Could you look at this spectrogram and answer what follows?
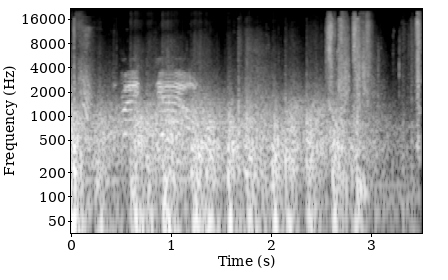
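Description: Gunfire in the SWAT shooter Ready or Not, with dense, rapid shots rattling steadily throughout amid busy game noise, and a voice briefly heard in the mix.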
